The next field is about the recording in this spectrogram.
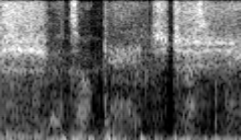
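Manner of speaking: soft, very quiet, barely-there whisper. Acting out whispering into the Raptor's mouth: pretend whisper. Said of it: "that's how I'm gonna do it too".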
